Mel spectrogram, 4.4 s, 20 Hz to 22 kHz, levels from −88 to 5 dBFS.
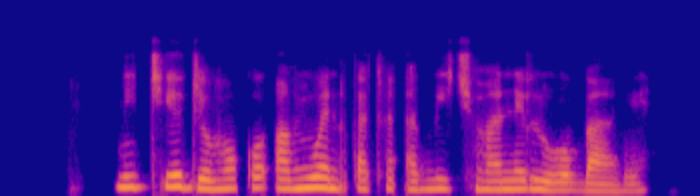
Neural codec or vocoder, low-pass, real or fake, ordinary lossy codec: codec, 16 kHz, 1 kbps, FreqCodec, larger model; 7.2 kHz; fake; Opus, 24 kbps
